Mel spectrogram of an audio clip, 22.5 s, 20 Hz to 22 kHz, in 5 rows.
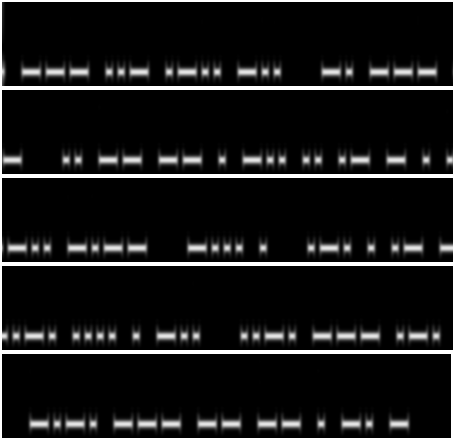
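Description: Morse code sent at 20 words per minute as a single pure tone of about 700 Hz, keyed in dits and dahs with word gaps. It repeats the seven-word phrase just spoken, ending 'not immediately be reached for comment'.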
